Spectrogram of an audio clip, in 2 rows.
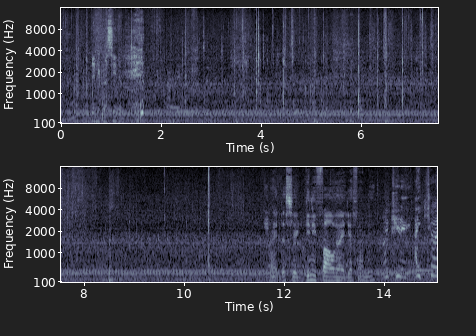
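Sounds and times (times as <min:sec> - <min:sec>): vehicle engine idling: 0:00.0 - 0:15.0.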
